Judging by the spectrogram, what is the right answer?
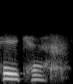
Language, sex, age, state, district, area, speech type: Hindi, female, 45-60, Bihar, Muzaffarpur, urban, conversation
